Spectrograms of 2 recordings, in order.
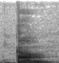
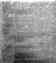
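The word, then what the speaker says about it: come: আমরা এটাকে জানতাম কাম, কিন্তু এটার সঠিক উচ্চারণ হবে খাম। খাম মানে আসা।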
